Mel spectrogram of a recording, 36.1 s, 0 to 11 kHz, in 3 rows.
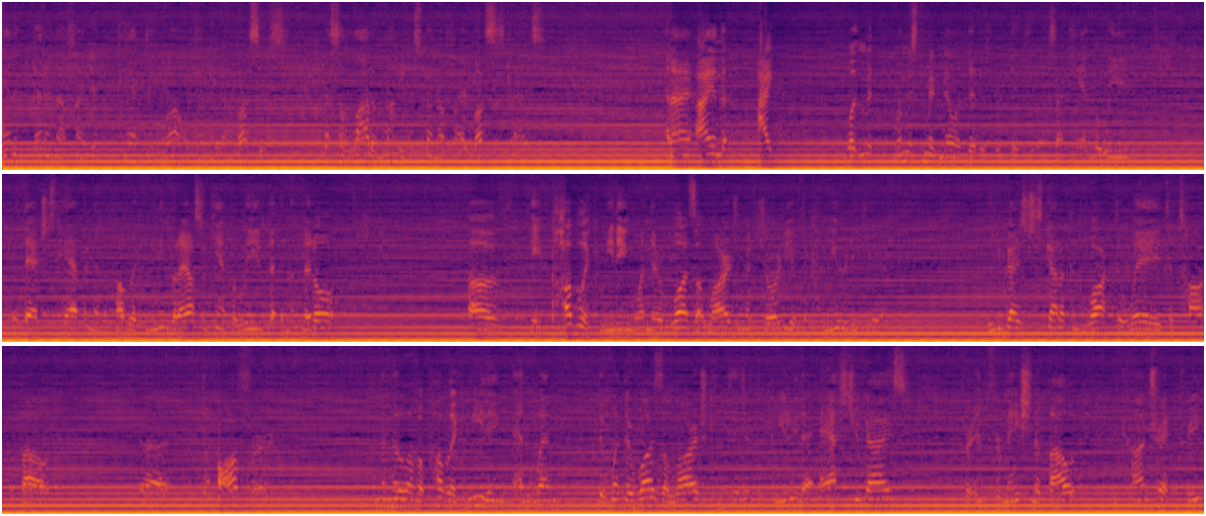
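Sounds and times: electrical mains hum: 0.0 - 36.0.

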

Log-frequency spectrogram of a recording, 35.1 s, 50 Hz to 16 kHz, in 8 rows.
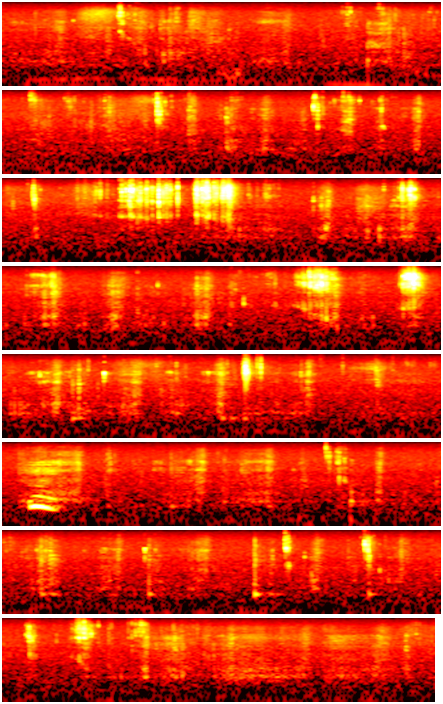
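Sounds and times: chewing crisp lettuce: 0.3 - 21.6, 22.6 - 35.0.

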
